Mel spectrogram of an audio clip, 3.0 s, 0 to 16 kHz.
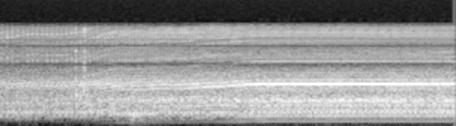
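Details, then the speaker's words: VorTech MP10 aquarium wave pump in a 34-gallon reef tank, constant mode at the highest speed setting: smooth hum with a thin tone climbing in pitch then holding steady, normal pump running. "okay so this is the highest speed you can go and hopefully you could hear the sound now"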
